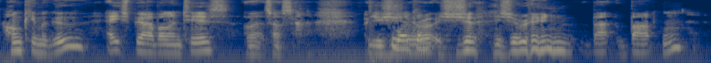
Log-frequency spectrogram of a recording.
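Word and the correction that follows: Jeroen Baten: Jeroen Button.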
